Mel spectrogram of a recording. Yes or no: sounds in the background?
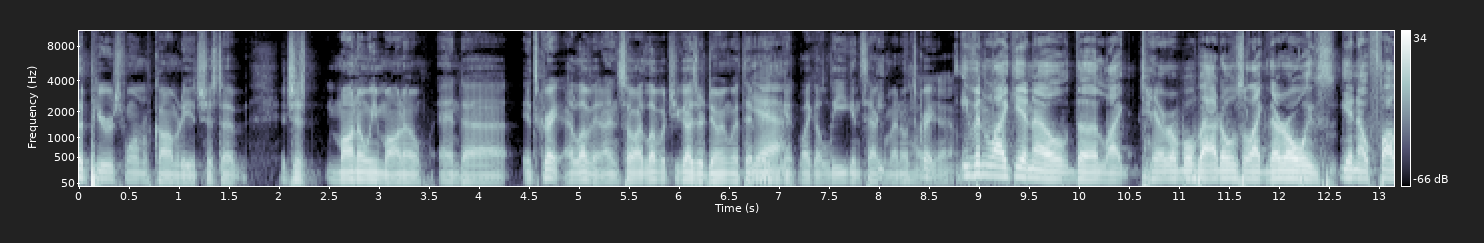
no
